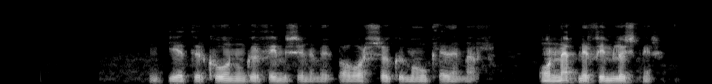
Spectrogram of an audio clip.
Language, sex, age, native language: Icelandic, male, 20-29, Icelandic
